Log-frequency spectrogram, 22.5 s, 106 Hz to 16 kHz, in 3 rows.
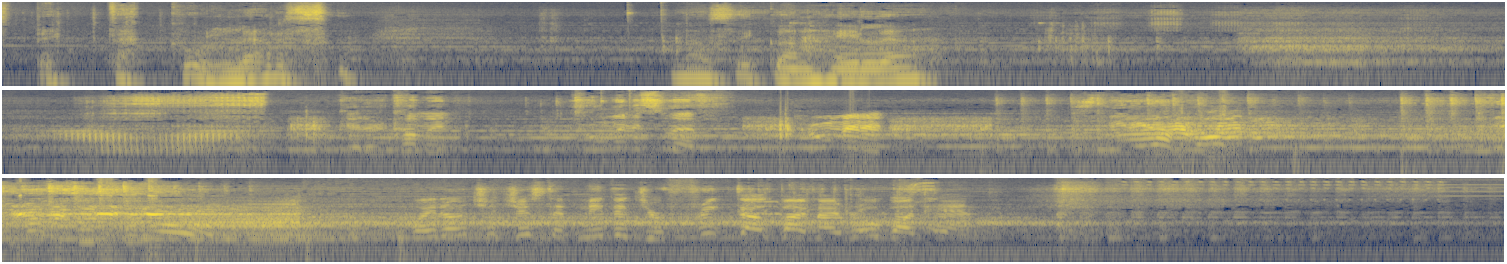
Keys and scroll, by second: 19.1 super+4, 20.7 super+5.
